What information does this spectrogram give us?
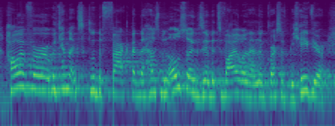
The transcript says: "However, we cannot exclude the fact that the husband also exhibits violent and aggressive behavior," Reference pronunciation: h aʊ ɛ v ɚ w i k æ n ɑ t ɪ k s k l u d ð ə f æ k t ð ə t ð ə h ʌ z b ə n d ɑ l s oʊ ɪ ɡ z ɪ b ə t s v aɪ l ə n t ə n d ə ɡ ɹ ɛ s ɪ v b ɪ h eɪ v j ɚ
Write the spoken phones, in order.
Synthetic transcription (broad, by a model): h aʊ ɛ v ɚ w i k æ n ɑ t ɪ k s k l u d ð ə f æ k t ð ə t ð ə h ʌ z b ə n d ɑ l s oʊ ɪ ɡ z ɪ b ə t s v aɪ l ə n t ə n ə ɡ ɹ ɛ s ɪ v b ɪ h eɪ v j ɚ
